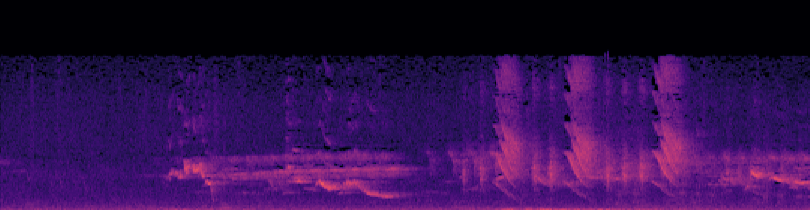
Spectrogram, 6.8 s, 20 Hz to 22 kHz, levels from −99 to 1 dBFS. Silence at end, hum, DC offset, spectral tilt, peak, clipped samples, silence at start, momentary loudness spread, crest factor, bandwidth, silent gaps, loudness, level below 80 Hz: 0 s; none; under 0.1%; -0.5 dB/octave; -26 dBFS; under 0.1%; 0 s; 20 LU; 18 dB; 16.5 kHz; none; -43 LUFS; -50 dBFS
